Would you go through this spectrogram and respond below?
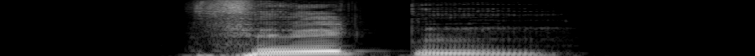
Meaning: inflection of füllen: 1. first/third-person plural preterite 2. first/third-person plural subjunctive II
- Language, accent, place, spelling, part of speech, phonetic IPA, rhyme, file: German, Germany, Berlin, füllten, verb, [ˈfʏltn̩], -ʏltn̩, De-füllten.ogg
